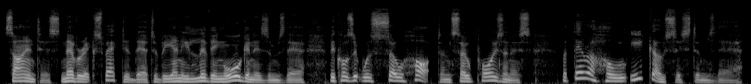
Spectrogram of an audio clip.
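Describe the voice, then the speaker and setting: A man's voice: mid-range voice, sing-song, fairly quick, few pauses, darkish tone, dry recording, clean studio sound, natural voice. A man voicing an earnest, literal-minded teenage boy who narrates an audiobook in a precise, matter-of-fact way. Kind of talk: first-person audiobook narration.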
